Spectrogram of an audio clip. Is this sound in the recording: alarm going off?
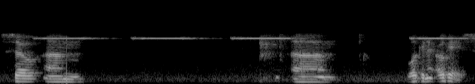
yes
